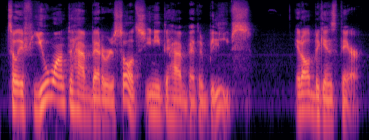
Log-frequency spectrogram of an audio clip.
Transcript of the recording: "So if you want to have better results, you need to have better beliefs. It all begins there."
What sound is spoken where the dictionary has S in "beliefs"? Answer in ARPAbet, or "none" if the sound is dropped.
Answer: S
